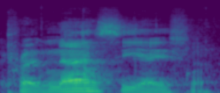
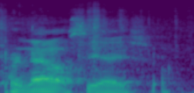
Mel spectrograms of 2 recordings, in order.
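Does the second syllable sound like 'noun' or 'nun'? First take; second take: nun; noun. First: The second syllable sounds like 'nun'. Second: The second syllable sounds like 'noun'. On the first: The speaker calls it right. "you say pronunciation" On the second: The speaker calls it wrong. "instead of pronunciation"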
